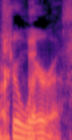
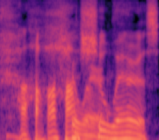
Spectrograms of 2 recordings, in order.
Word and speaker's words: Ahasuerus: Ahasuerus. – Ahasuerus.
